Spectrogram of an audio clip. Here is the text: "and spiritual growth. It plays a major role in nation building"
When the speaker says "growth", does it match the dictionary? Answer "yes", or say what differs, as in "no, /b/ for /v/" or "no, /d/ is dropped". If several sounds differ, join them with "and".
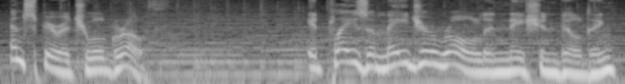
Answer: yes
